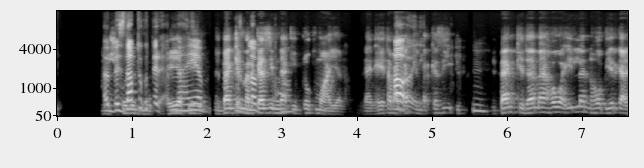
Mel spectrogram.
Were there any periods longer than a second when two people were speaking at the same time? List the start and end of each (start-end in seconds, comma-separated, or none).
0.6-3.2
